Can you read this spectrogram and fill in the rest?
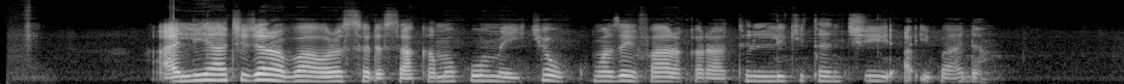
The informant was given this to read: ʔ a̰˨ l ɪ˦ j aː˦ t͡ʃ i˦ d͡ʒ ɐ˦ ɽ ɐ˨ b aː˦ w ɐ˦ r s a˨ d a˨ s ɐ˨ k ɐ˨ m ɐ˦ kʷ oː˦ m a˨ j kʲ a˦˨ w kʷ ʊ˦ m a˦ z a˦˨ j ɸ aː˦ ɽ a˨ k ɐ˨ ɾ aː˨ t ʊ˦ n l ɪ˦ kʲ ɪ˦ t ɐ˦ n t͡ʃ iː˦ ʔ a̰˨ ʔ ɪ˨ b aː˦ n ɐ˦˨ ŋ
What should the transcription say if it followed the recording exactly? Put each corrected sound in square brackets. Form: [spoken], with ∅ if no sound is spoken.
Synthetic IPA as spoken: ʔ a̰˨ l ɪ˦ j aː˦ t͡ʃ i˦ d͡ʒ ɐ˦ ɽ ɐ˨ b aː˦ w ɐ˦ r s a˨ d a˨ s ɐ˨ k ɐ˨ m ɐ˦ kʷ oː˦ m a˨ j kʲ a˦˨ w kʷ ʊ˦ m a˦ z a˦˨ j ɸ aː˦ ɽ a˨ k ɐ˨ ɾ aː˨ t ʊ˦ n l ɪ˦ kʲ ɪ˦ t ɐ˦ n t͡ʃ iː˦ ʔ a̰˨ ʔ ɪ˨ b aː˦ [d] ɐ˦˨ ŋ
